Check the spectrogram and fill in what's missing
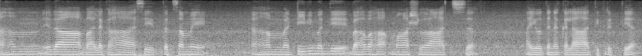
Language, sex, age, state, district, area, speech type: Sanskrit, male, 30-45, Kerala, Ernakulam, rural, spontaneous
